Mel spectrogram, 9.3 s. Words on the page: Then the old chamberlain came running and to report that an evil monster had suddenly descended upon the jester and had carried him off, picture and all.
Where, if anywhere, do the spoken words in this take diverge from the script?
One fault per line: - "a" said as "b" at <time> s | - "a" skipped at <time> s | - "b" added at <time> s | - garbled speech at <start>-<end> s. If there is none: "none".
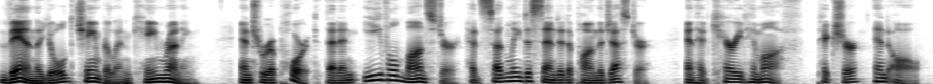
none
